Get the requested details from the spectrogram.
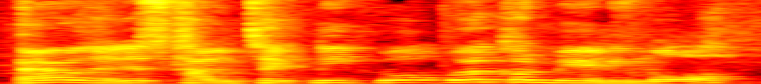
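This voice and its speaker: A man's voice: high voice, fast talker, darkish tone, pitched above the performer's own voice, natural voice. A man voicing a proud, cocky male warrior prince with a smug, taunting manner. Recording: roomy distant voice, faint music.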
